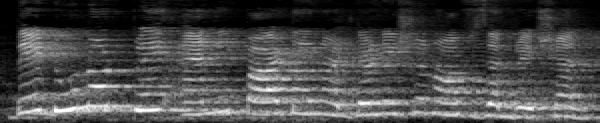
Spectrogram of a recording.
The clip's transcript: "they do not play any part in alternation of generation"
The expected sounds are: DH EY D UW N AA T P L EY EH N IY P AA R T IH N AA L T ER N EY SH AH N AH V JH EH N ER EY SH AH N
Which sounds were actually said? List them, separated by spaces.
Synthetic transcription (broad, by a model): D EY D UW N AA T P L EY EH N IY P AA R T IH N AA L T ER N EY SH AH N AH F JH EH N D EY SH AH N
